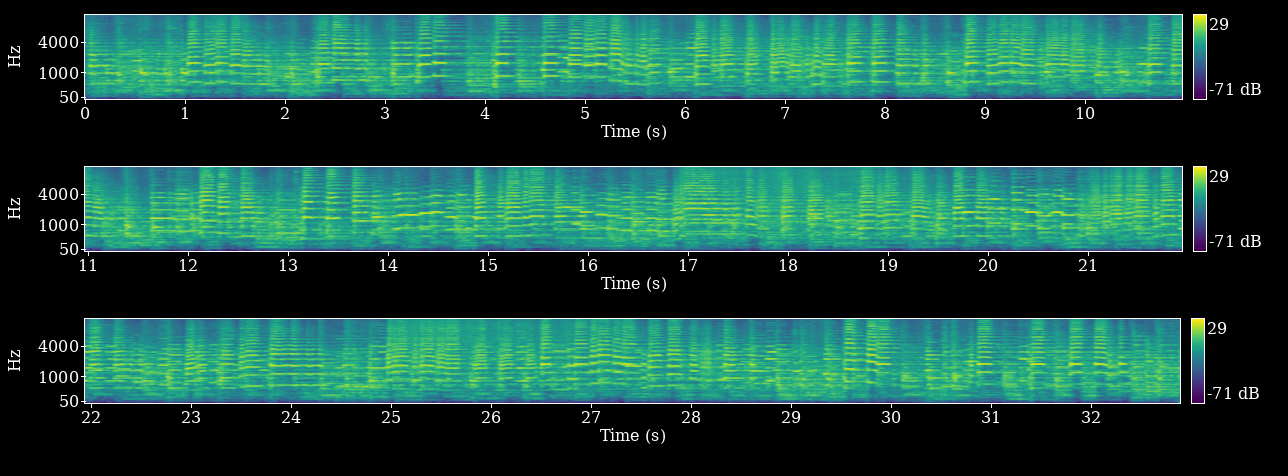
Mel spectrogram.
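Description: Traditional hot-jazz band playing live: trumpet lead with trombone, piano and rhythm section, continuous ensemble music with a steady beat.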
